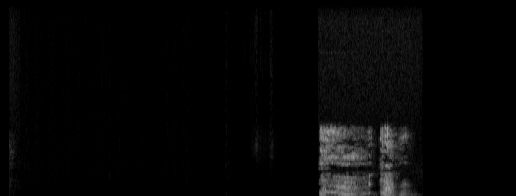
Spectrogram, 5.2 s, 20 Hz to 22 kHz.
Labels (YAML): expert_labels:
- quality: poor
  cough_type: unknown
  dyspnea: false
  wheezing: false
  stridor: false
  choking: false
  congestion: false
  nothing: true
  severity: unknown
age: 31
gender: male
respiratory_condition: false
fever_muscle_pain: false
status: symptomatic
